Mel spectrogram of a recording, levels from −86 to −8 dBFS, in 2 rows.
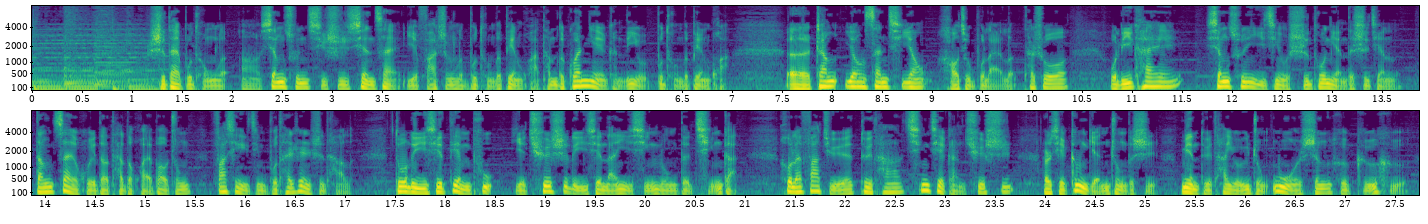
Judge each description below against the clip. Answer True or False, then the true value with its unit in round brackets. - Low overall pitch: True (105 Hz)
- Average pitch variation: False (6.1 semitones)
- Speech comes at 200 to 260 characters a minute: False (280 characters per minute)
